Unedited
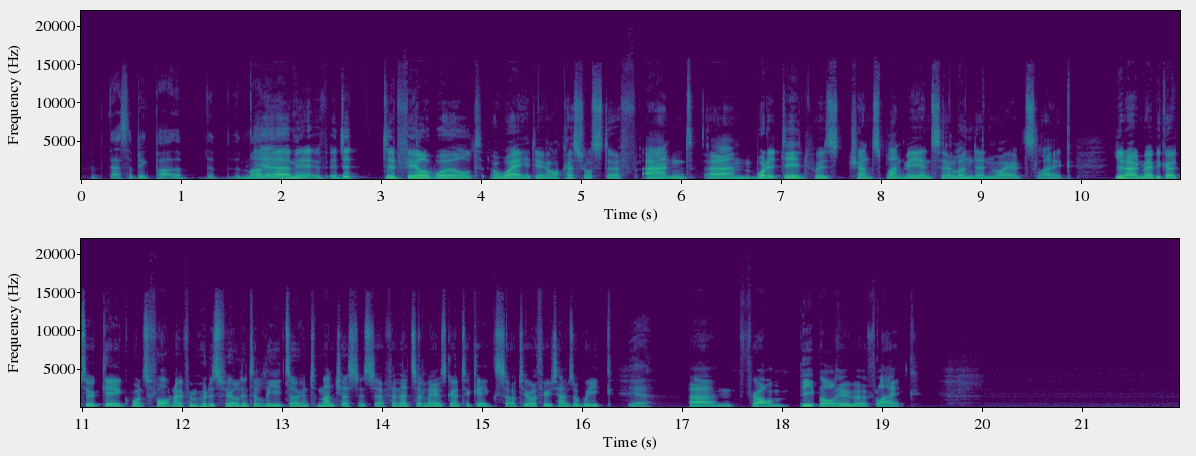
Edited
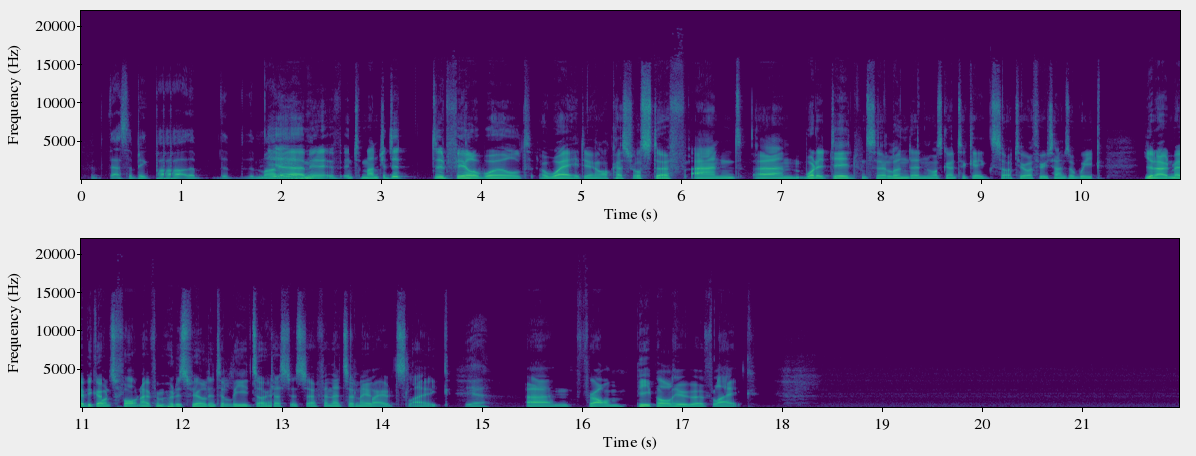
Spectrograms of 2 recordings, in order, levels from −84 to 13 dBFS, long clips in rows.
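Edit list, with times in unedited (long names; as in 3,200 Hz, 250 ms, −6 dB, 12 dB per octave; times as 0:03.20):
0:00.75: stutter 0.07 s, 3 plays
0:05.06–0:05.64: clip gain +5.5 dB
0:07.32–0:08.46: remove
0:09.20–0:09.80: swap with 0:14.58–0:16.13
0:10.89–0:11.52: remove
0:13.22–0:13.57: move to 0:02.53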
